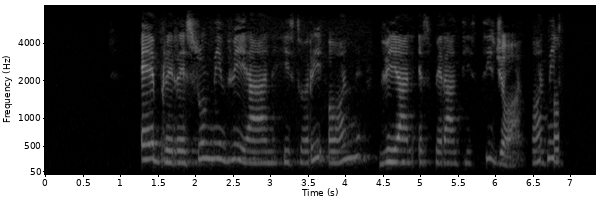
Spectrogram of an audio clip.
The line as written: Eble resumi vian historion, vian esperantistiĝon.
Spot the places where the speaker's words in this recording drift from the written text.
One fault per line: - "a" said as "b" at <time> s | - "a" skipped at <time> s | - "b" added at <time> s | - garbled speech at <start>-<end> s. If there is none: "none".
- garbled speech at 6.5-6.9 s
